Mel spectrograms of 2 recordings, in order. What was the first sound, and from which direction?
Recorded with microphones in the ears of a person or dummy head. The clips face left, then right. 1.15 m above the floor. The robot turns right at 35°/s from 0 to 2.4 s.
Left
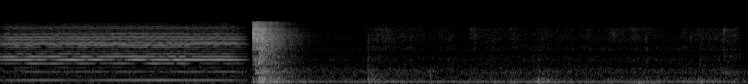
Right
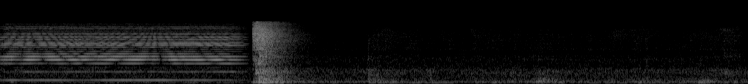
Tearing paper, 60° left (ahead or behind).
